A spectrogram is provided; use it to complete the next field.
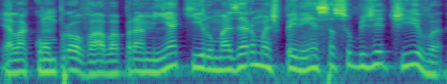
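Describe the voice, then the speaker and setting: A man with an unremarkable speaking voice, fairly high in pitch, with ordinary pitch variation and a fairly quick pace. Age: 60s. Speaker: astral projection specialist. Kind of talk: podcast interview.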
